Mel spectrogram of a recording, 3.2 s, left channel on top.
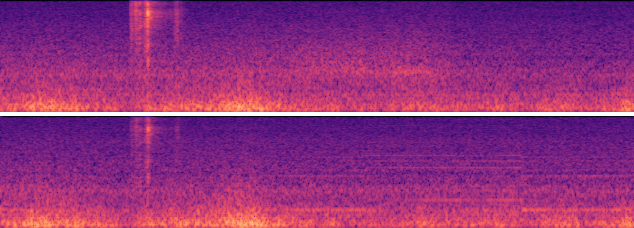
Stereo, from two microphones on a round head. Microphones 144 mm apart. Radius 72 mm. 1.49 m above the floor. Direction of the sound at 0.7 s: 60° left (ahead or behind).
